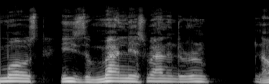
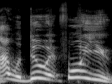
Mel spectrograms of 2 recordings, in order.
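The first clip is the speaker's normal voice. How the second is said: high, loud mock-indignant protest; emphatic insistence; 12 semitones higher, 8 dB louder than usual. Husband insisting to wife he can fix it, emphatic. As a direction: insist loudly, pitched way up.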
